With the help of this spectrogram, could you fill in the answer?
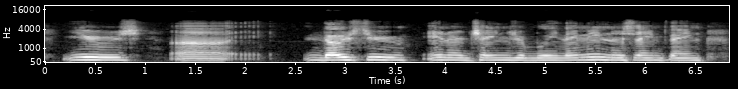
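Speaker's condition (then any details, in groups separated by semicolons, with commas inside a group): Cerebral palsy; from birth, uses wheelchair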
